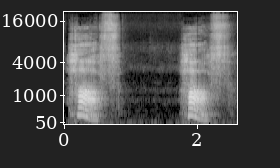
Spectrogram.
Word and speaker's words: half: But sometimes the letter L is silent, like in these words. Half, half. Palm, palm.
